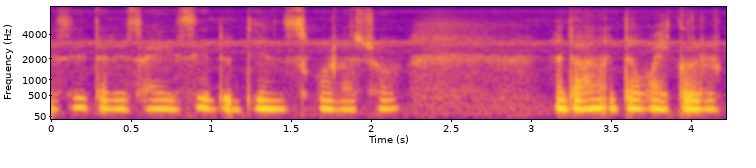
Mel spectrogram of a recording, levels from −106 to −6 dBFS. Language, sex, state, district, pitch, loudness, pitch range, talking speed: Nagamese, female, Nagaland, Dimapur, 190 Hz, -18 LUFS, 185-195 Hz, 130 wpm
